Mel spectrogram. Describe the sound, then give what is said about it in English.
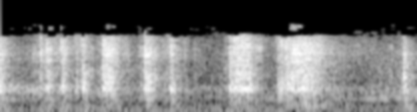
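A wooden floorboard being pried up in a radio drama: many short creaking, rasping strains of wood in a quick uneven rhythm, then two longer groaning pulls, a slightly muffled mid-range sound. “All right, pull that floorboard up all the way.”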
